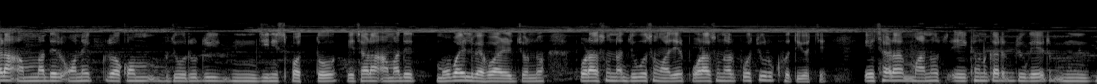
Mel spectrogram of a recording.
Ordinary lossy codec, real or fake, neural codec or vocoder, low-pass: none; real; none; 7.2 kHz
